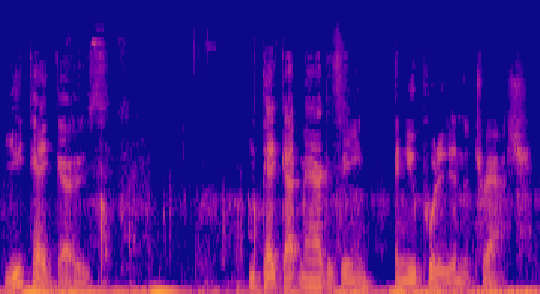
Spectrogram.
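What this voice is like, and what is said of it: Imitates a woman, Pennsylvania/Baltimore accent. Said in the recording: “was that a Pennsylvania accent? Yes. Or Baltimore. Very much.”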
